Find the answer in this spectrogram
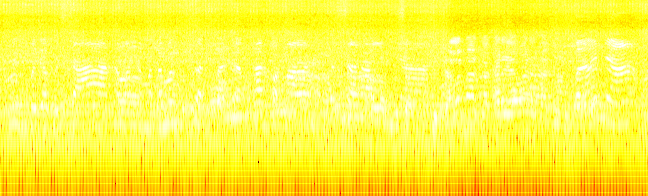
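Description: A woman talking rapidly and animatedly in an interview, over a steady low mechanical hum.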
